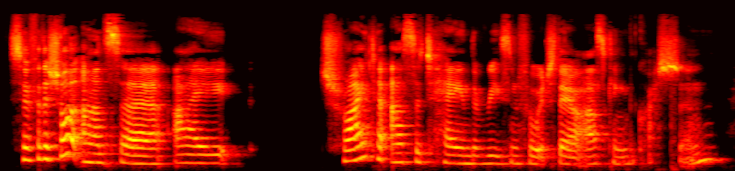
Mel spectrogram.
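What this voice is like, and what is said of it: Australian accent. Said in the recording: “If I feel like it's because of my accent, then the short answer is that I'm Australian.”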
